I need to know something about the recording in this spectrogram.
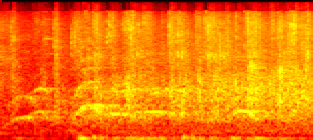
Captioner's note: applause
